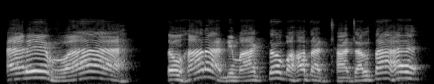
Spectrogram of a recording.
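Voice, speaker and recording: A man playing a gloating, mocking snake-charmer villain in a moral-story cartoon, with taunting, drawn-out delivery. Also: sits high, expressive, sharp tone, exaggerated voice.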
